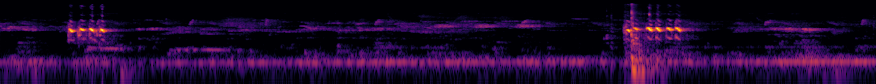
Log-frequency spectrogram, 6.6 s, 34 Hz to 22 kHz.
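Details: Trucukan call played to prompt silent trucukan birds to start singing: two short bursts of rapid stuttered notes near 0.5 and 4.7 seconds, with faint warbling and a low hum between.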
